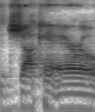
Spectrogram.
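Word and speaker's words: Jokaero: I learned that their orange base color is Jacaero orange. Yeah, thank you, Sir Astro, for pronouncing it correctly for all of us who were confused.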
